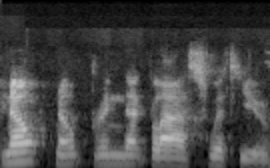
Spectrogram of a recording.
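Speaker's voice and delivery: put-on thick, laid-on Scottish accent. Retelling what Mike said at the still: imitating Mike's thick Scottish accent. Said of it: "in his thick Scottish accent".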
